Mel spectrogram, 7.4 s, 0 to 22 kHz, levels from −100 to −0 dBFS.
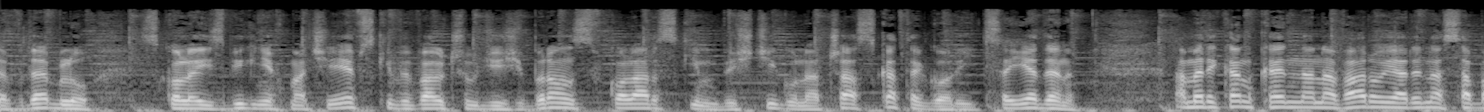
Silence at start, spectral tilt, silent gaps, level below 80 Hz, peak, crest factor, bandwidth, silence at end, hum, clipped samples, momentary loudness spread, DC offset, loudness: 0 s; -5 dB/octave; none; -40 dBFS; -6 dBFS; 16 dB; 15.5 kHz; 0 s; none; under 0.1%; 6 LU; under 0.1%; -22 LUFS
